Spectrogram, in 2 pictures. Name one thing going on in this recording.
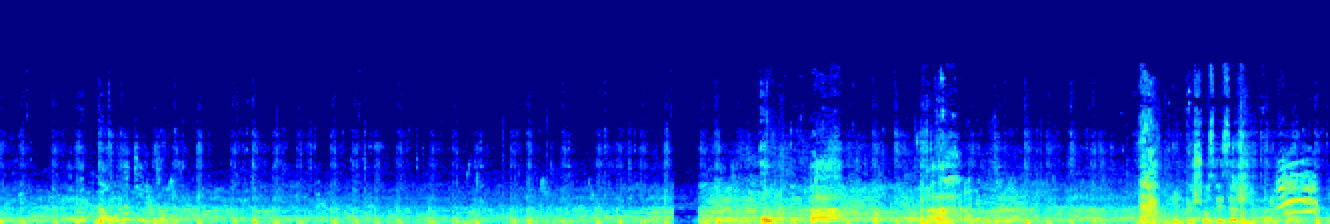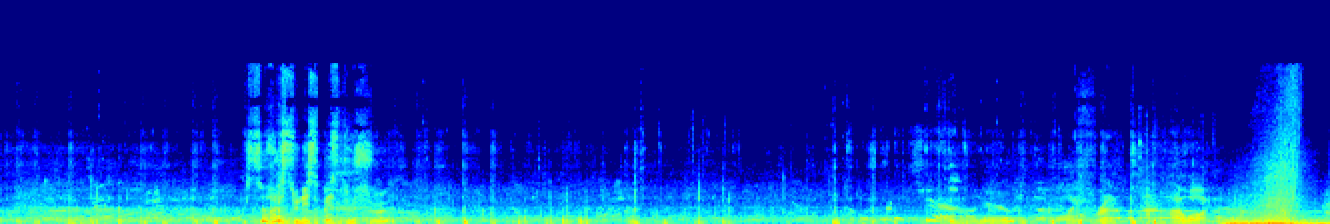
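Footsteps run fast over cobblestones.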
